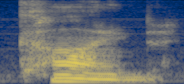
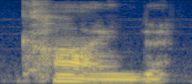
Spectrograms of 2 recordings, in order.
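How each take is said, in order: No difference in how they are said.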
